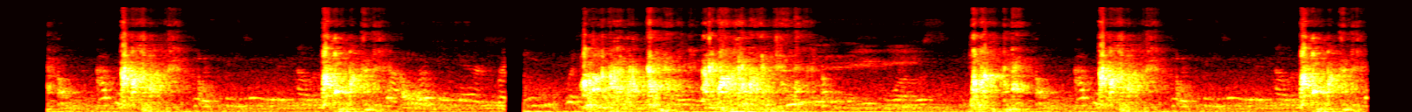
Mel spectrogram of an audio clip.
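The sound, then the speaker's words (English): A French bulldog in Australia barks in short, sharp bursts while its owners watch a show, repeating roughly every couple of seconds with brief pauses between, fairly loud. “they have a French they. bulldog that she was they were watching the, our show oh, and the right, bulldog Uh, was going nuts”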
